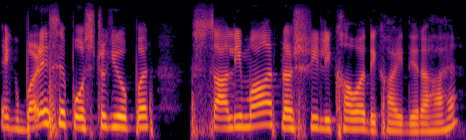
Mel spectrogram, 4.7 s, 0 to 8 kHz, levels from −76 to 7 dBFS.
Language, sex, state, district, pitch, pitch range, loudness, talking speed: Hindi, male, Jharkhand, Ranchi, 175 Hz, 155-190 Hz, -15 LUFS, 180 wpm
